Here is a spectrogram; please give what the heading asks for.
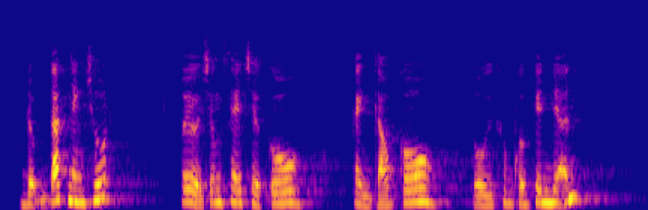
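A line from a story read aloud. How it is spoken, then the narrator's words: Cold. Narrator (Vietnamese): Nam Cung Kình Hiên lạnh lùng nói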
